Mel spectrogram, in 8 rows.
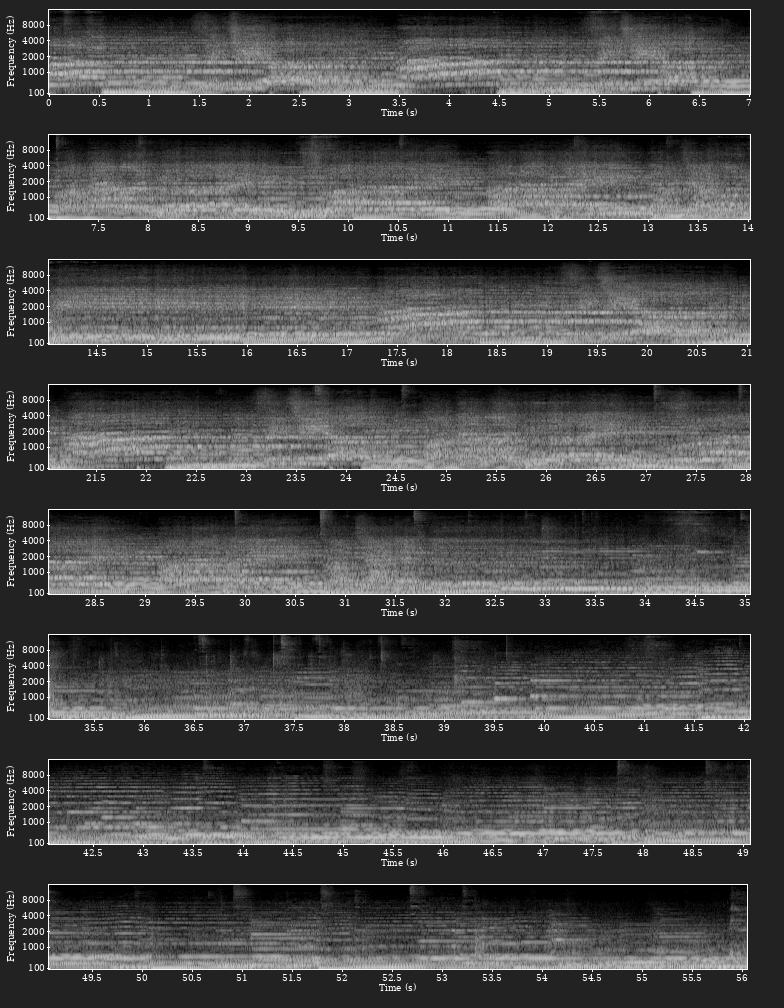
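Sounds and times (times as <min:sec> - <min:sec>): church choir singing a hymn: 0:00.0 - 0:37.2, 0:37.9 - 0:56.0.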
